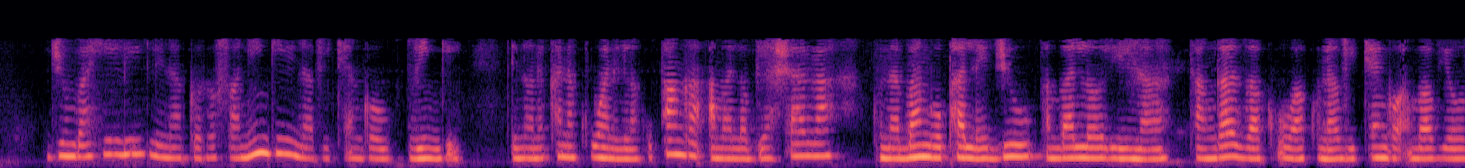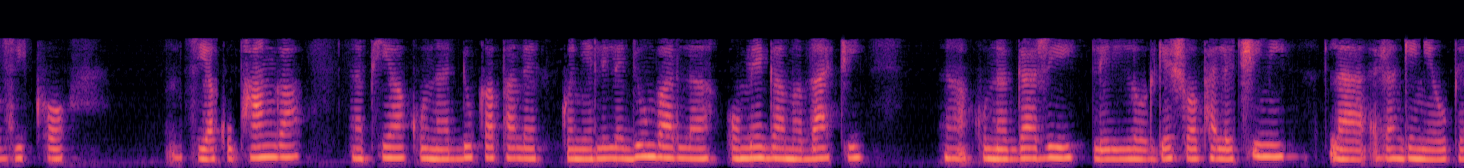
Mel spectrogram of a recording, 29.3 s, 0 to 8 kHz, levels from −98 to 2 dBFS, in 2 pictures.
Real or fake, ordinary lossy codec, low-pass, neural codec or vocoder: fake; AAC, 16 kbps; 7.2 kHz; codec, 16 kHz, 0.9 kbps, LongCat-Audio-Codec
